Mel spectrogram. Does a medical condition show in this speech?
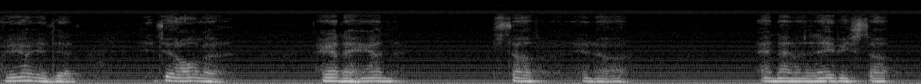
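Yes: Parkinson's disease.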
